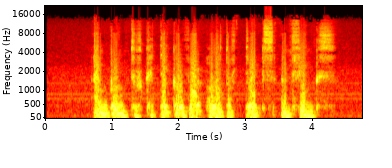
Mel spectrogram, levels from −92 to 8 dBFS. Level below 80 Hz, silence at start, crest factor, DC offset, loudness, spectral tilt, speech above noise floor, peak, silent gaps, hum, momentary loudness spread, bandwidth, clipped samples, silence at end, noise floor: -22 dBFS; 0.7 s; 10 dB; under 0.1%; -8 LUFS; -4.5 dB/octave; 26 dB; 0 dBFS; none; none; 5 LU; over 20 kHz; 0.2%; 0.4 s; -34 dBFS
